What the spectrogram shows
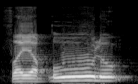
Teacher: واو مدہ کو 1 الف کے برابر کھینچ کر پڑھیں گے۔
